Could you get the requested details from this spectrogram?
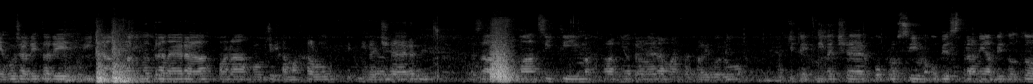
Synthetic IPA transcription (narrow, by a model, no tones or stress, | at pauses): jɛɦoradɪt̪adɪviːt̪aːmɦlavɲiːɦo̞t̪ɾɛnɛːɾapanaɦolr̝ɪxamaxalupjɛkɲiːvɛt͡ʃɛɾ | zado̞maːt͡siːt̪iːmɦlavɲiːɦot̪ɾɛnɛːɾamak̪akalɪvodu | ɪpjɛkniːvɛt͡ʃɛɾpopɾo̞siːmʔo̞̰bjɛst̪ɾanɪabɪt̪ot̪o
